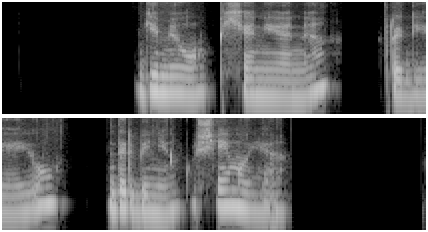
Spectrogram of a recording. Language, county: Lithuanian, Klaipėda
